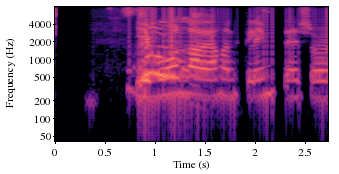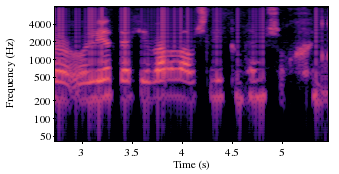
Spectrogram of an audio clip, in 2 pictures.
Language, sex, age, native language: Icelandic, male, 18-19, Icelandic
